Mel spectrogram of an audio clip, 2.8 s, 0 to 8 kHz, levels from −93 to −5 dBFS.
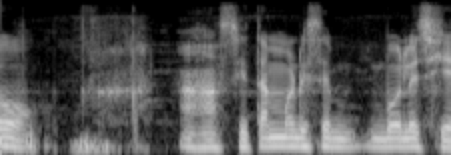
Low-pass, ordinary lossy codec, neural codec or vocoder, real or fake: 7.2 kHz; Opus, 64 kbps; none; real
